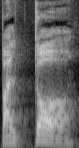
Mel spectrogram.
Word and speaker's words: пальто: Someone might answer "Конь в пальто," a horse in an overcoat, because the words кто and пальто both stress the final o.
